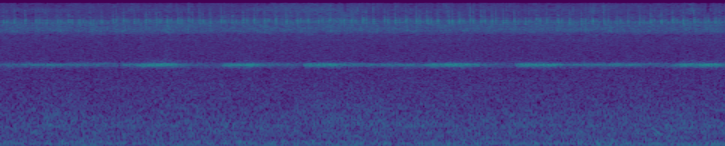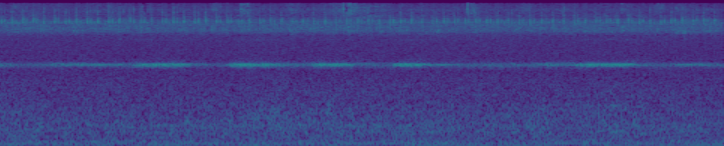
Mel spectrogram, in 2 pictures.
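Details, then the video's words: At night in the Crimean south, crickets keep up a bright, high-pitched pulsed trill in a steady rhythm, backed by an unbroken, even higher hiss of other insects and a soft night breeze. "Сверчки поют"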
